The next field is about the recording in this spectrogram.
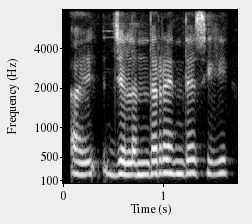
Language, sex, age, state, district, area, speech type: Punjabi, female, 18-30, Punjab, Tarn Taran, rural, spontaneous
